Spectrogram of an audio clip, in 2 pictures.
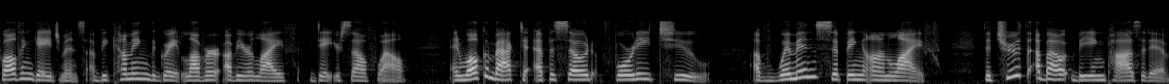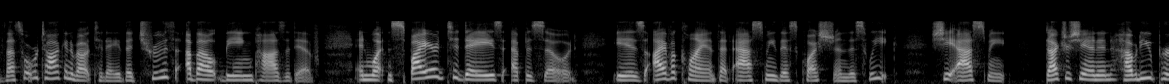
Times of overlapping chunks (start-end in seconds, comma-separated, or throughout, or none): none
